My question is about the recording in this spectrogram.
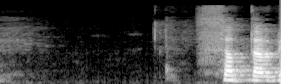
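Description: A pause in a man's speech: near silence with one faint click, then a short breath and his voice picking up again near the end.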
